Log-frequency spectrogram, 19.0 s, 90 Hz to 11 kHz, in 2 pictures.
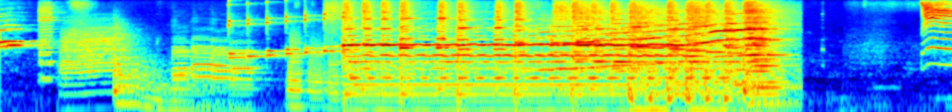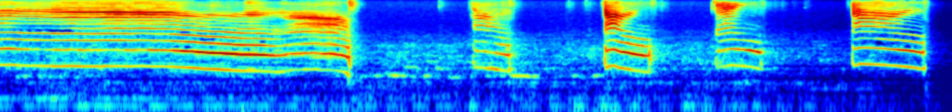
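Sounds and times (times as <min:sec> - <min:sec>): cat meowing: 0:09.2 - 0:13.2, 0:14.2 - 0:14.9, 0:15.5 - 0:17.2, 0:18.0 - 0:18.9.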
